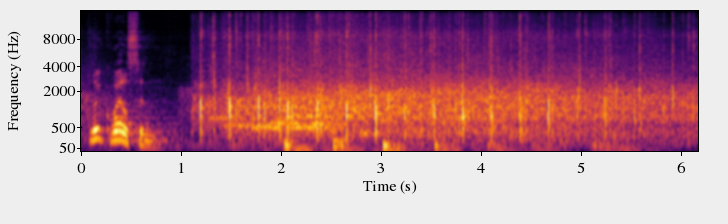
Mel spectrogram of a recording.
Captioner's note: audience applauding and cheering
